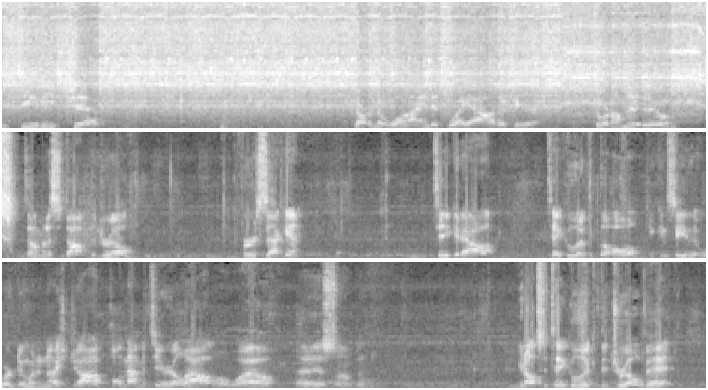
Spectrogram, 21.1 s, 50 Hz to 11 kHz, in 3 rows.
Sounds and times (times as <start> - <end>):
Drill: 0.0 - 7.2.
